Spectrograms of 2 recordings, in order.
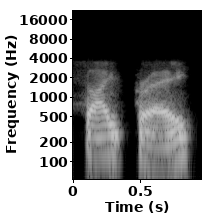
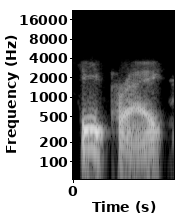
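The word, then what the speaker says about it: cy-près: distinction in our law people use the word sight pray but actually that's a French term that should be pronounced sea pray but no one doesn't so thank you and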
